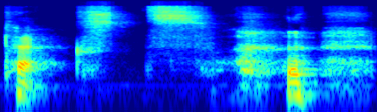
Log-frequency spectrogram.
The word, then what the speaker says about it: texts: with the word text even more difficult plural texts then I have to say so 3 unvoiced consonants there in the end very difficult many Americans struggle saying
